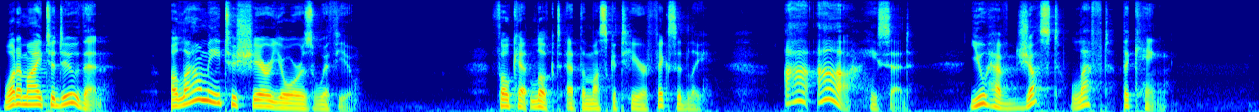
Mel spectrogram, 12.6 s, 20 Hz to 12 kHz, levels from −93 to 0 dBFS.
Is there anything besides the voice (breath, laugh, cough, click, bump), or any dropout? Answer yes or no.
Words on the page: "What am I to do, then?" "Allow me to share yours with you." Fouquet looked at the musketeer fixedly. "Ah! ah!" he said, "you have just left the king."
no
